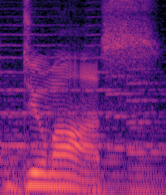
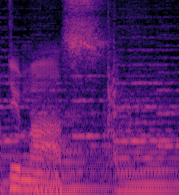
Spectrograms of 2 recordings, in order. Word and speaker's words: Dumas: It's pronounced Dumas. Y'all, it's Dumas.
